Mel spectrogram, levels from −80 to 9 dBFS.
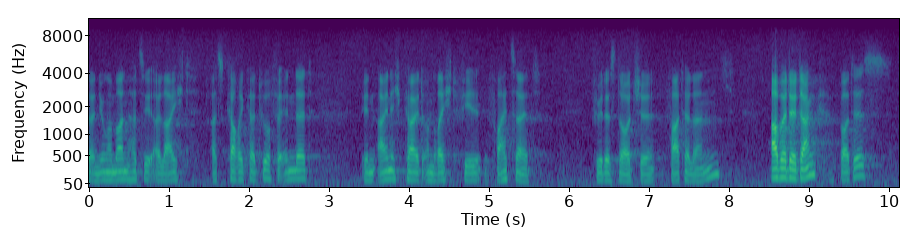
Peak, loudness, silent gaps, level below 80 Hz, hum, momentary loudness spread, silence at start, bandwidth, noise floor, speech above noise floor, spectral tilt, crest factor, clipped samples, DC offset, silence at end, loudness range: -2 dBFS; -29 LUFS; none; -58 dBFS; none; 15 LU; 0 s; 10 kHz; -53 dBFS; 24 dB; -6 dB/octave; 28 dB; under 0.1%; under 0.1%; 0.15 s; 6 LU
